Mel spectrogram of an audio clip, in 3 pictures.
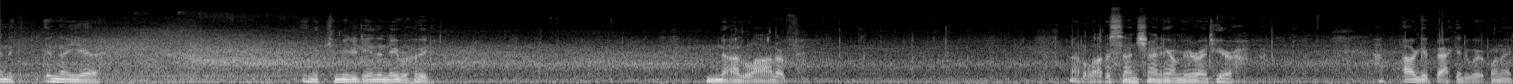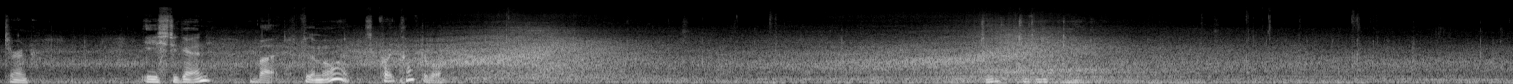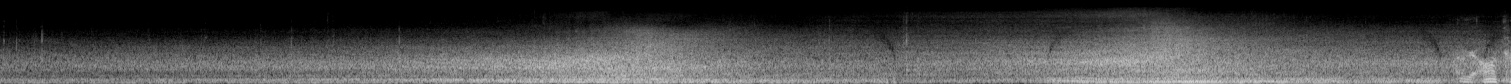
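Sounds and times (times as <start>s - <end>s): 
speech: 0.0s - 1.2s, 3.0s - 4.4s, 7.1s - 8.1s, 10.7s - 12.6s, 13.8s - 15.6s, 16.6s - 19.7s
school buses passing on a neighborhood road on a hot sunny morning: 0.0s - 45.3s
steady bed of traffic noise: 0.0s - 45.3s.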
